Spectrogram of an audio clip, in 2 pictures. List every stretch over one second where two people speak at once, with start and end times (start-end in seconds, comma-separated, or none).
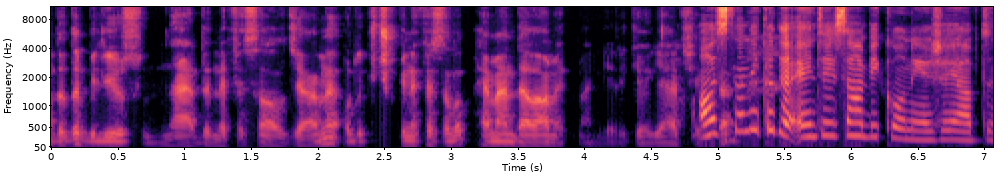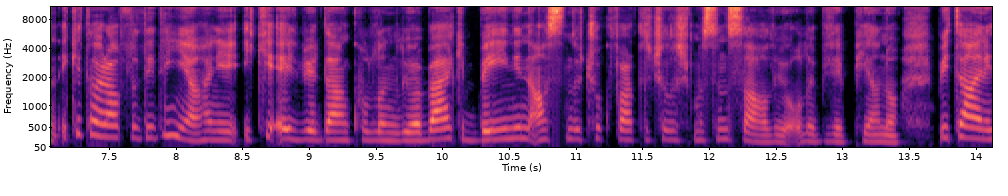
none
